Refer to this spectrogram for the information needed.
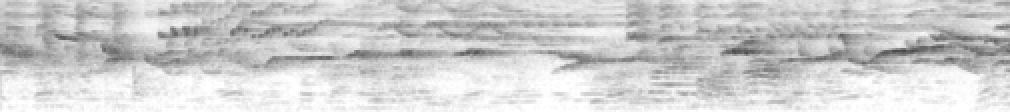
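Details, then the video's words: An orange-headed thrush delivers a 'teler' style song, a flowing run of high warbles, rising whistled slurs and scratchy notes with a brief lull midway. A faint lower murmur runs underneath. "Anis Merah Teler Berkualitas"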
